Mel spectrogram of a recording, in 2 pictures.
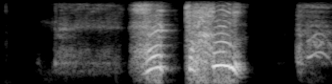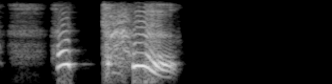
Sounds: Sneeze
